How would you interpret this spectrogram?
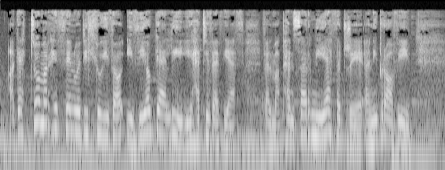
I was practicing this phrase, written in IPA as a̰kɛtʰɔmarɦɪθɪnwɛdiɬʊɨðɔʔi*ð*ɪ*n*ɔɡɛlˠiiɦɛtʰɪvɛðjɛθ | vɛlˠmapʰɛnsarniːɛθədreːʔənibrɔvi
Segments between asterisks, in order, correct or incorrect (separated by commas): correct, incorrect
